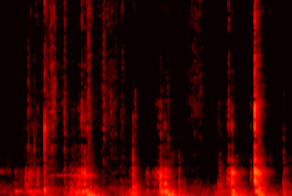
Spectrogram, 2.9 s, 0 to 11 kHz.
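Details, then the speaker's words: KuKirin G2 Max e-scooter hub motor, seized and barely spinning, turned by hand: rough scraping, crunching and rattling, not the brakes; teardown found heavy rust from water damage and a broken stator fin piece grinding against the magnets. "As you can hear, definitely it's not the brakes. I'm pretty sure that something inside the brake like maybe the magnet. And this motor is gone."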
